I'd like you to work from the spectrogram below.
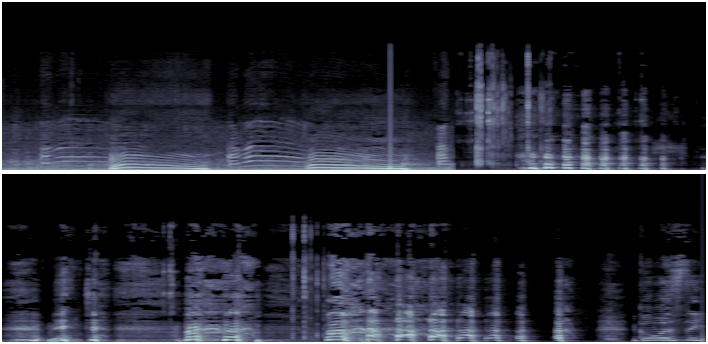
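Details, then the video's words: Two long, bending meows from a domestic cat reacting to food open the stretch, followed by a run of short, choppy mews and chirps mixed with clicks and rustling. "FUNNY CAT REACTIONS TO FOOD"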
